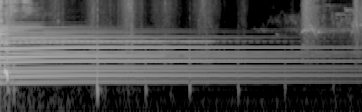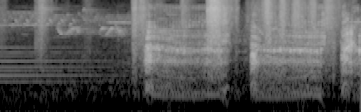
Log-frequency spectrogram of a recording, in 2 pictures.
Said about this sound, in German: Bei Fuß, Waldemar, ein Jagdhund, der nicht hört, ich glaube es nicht.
